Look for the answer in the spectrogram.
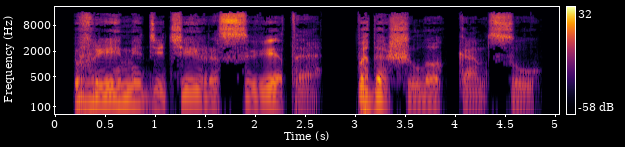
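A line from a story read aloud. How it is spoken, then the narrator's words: Hoarse rasp. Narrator (Russian): прохрипел он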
